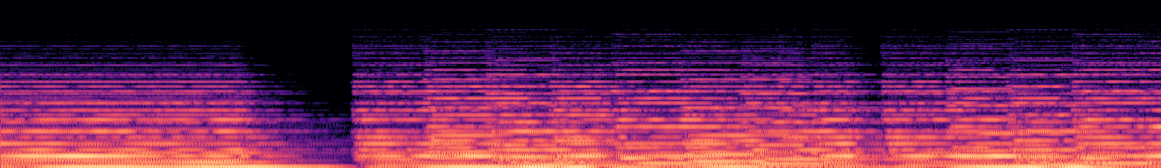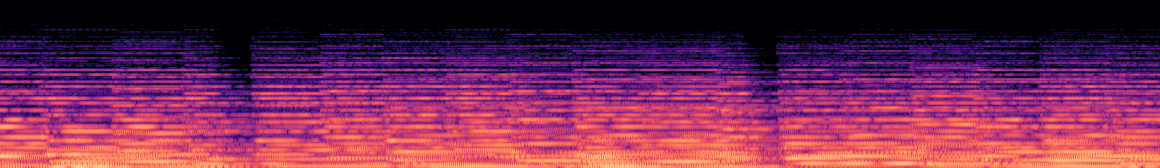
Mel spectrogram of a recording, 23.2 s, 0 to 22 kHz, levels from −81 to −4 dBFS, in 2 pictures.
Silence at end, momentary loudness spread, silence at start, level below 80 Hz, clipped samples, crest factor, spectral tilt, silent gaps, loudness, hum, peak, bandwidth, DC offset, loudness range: 0 s; 6 LU; 0 s; -20 dBFS; under 0.1%; 14 dB; -7.5 dB/octave; none; -17 LUFS; none; -2 dBFS; 8 kHz; under 0.1%; 2 LU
